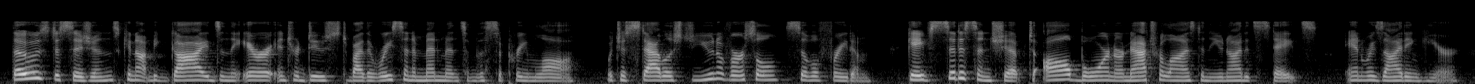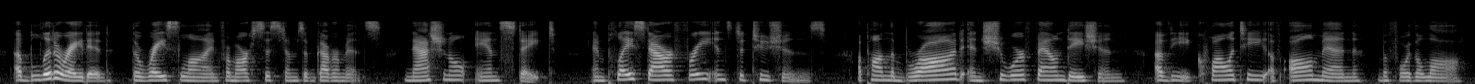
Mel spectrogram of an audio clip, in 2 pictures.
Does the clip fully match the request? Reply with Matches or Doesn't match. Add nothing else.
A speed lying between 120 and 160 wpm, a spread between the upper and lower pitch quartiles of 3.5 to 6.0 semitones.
Doesn't match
